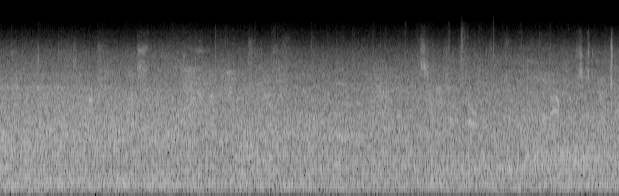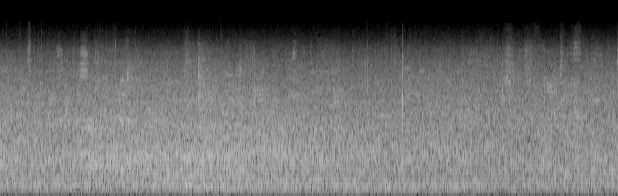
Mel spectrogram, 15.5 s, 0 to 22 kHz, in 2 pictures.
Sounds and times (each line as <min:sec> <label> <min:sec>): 0:00.0 people walking, sitting, and/or talking 0:15.4
0:00.0 vehicles passing 0:15.4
